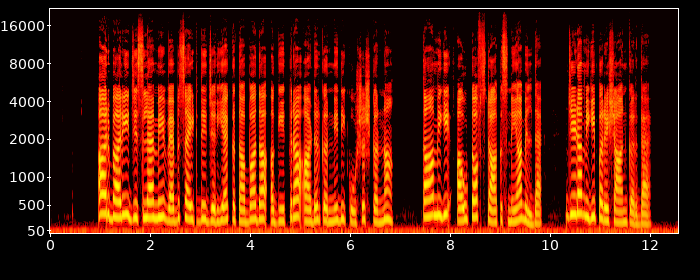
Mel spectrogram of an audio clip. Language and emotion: Dogri, sad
